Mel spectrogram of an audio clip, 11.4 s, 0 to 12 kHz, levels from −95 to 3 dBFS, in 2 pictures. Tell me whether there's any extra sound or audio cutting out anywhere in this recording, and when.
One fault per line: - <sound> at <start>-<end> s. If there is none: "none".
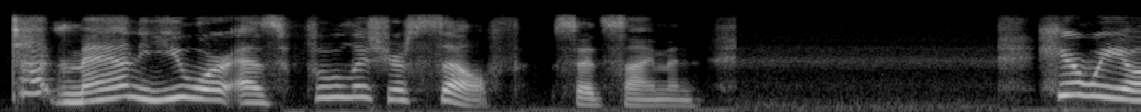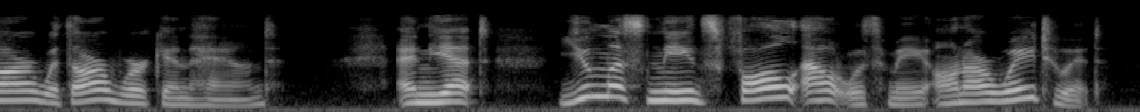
none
